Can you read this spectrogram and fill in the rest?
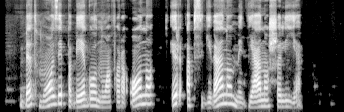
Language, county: Lithuanian, Tauragė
